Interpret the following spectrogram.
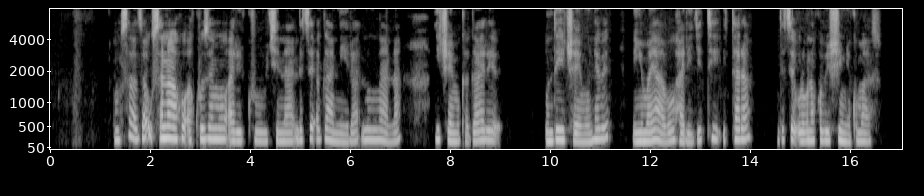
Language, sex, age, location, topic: Kinyarwanda, female, 18-24, Kigali, health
